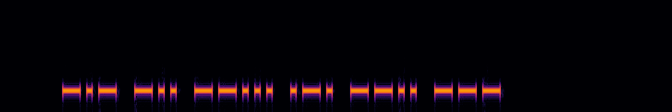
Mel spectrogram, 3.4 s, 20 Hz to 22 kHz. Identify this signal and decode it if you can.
Morse code, heard as a keyed tone, about 40 wpm, 700 Hz. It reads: KD7RZO
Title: USA Call Signs - 6 Characters - Repeated 3x - 40wpm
